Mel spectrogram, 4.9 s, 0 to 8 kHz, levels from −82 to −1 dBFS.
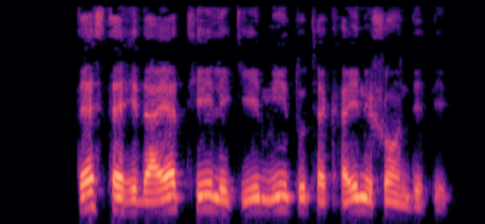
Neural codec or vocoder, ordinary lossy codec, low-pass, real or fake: none; MP3, 48 kbps; 7.2 kHz; real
